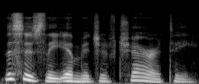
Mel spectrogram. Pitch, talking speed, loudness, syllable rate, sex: 155 Hz, 180 wpm, -17 LUFS, 5.1 syllables/s, male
